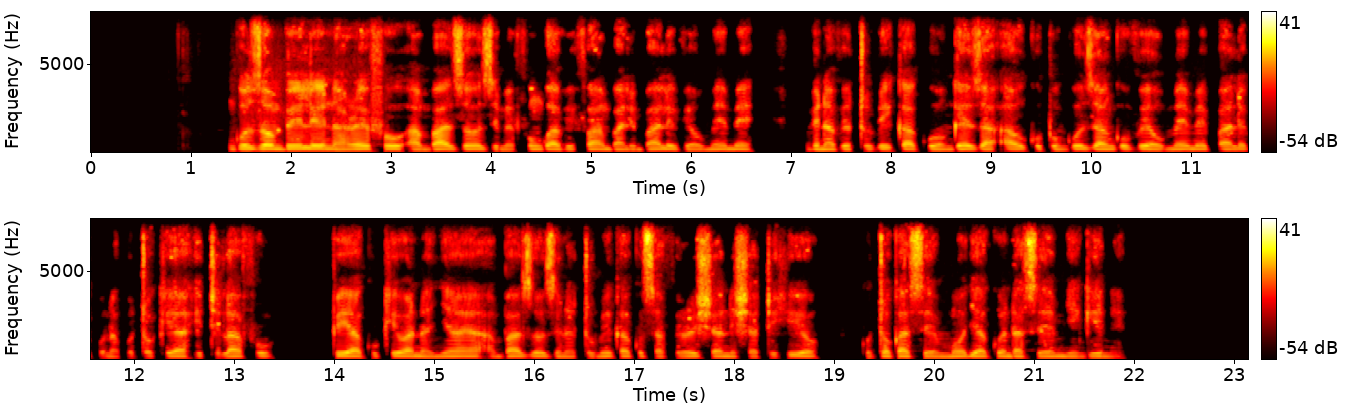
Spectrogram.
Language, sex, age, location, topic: Swahili, male, 25-35, Dar es Salaam, government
